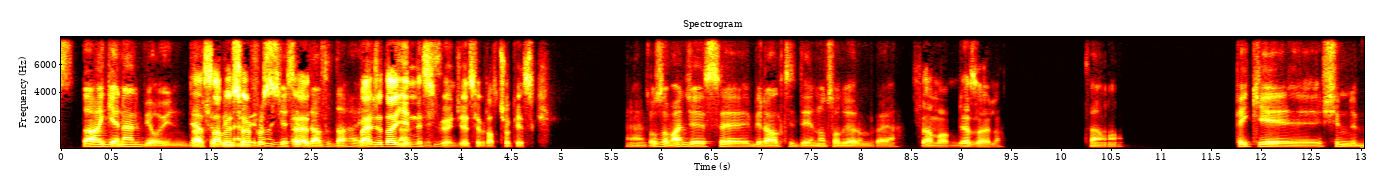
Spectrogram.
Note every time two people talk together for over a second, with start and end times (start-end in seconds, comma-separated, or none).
1.3-3.9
